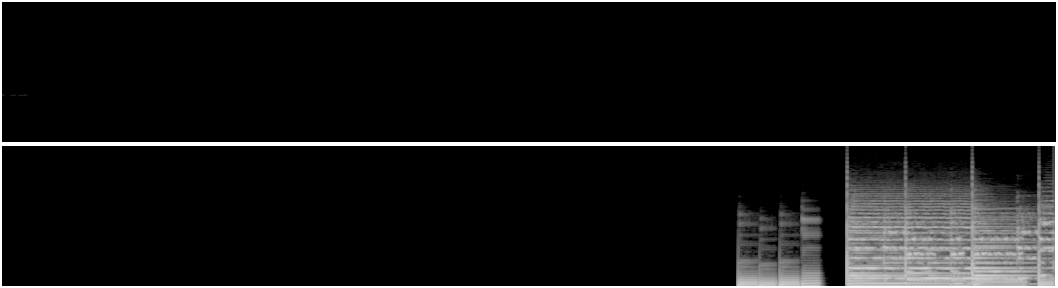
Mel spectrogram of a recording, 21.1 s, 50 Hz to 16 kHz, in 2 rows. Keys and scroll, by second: 10.7 ctrl+s, 18.9 space, 19.9 F7.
